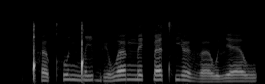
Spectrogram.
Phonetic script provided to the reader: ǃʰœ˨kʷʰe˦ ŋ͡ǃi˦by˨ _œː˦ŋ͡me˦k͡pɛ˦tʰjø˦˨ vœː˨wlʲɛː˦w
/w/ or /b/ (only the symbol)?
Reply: w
